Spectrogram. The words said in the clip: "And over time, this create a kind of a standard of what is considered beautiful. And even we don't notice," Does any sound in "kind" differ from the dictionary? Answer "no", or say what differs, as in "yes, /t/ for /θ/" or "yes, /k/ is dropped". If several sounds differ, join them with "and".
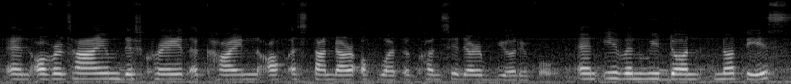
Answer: no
